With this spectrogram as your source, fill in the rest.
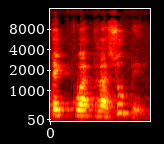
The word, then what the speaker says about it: Te Coatlaxopeuh: En náhuatl, tecuatlaxope tiene un sonido semejante, casi se pronuncia como tecuatlazupe.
